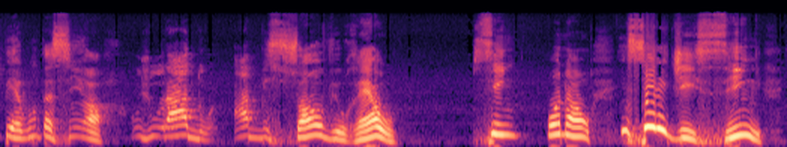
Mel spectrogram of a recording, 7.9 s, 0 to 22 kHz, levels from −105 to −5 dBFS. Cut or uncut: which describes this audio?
uncut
